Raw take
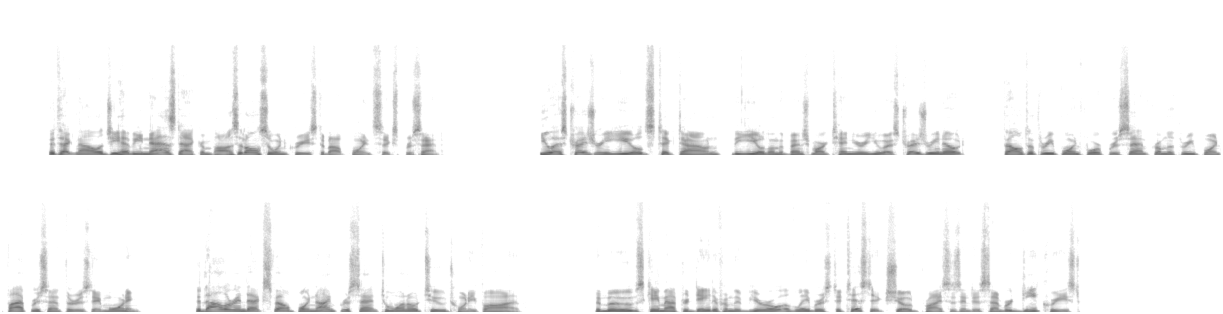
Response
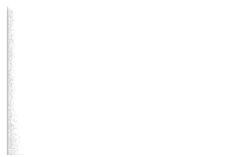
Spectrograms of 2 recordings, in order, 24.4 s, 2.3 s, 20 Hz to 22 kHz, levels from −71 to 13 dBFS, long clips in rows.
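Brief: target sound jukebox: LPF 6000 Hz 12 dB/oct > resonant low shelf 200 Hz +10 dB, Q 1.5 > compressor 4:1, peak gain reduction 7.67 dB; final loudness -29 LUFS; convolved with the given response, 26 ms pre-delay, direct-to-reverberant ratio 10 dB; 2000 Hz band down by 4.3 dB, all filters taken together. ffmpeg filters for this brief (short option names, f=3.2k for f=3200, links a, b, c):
-filter_complex "[0:a]equalizer=f=2k:t=o:g=-5.5,asplit=2[a][b];[1:a]atrim=start_sample=2205,adelay=26[c];[b][c]afir=irnorm=-1:irlink=0,volume=-6.5dB[d];[a][d]amix=inputs=2:normalize=0,lowpass=6k,lowshelf=f=200:t=q:w=1.5:g=10,acompressor=threshold=-23dB:ratio=4"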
